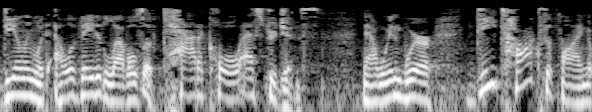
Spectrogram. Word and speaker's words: catechol: The breakdown products of estrogen are called catechol estrogens. That's spelled C-A-T-E-C-H-O-L, catechol estrogens.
